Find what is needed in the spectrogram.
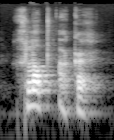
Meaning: a sneak, a cheat, a slick
- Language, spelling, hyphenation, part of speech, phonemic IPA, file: Dutch, gladakker, glad‧ak‧ker, noun, /ˈɣlɑtˌɑ.kər/, Nl-gladakker.ogg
